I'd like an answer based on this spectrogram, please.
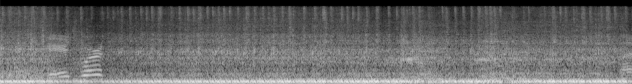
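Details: Arctic Cat Panther 440cc two-stroke snowmobile, bought as no-spark non-runner, idling after fix and test drive: steady even low burble, no misses or knocks, still smoking; engine running healthy.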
